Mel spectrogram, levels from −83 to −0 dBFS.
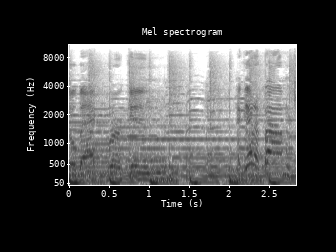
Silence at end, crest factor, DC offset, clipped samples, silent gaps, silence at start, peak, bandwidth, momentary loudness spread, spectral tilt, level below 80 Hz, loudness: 0 s; 14 dB; under 0.1%; under 0.1%; none; 0 s; -6 dBFS; 9.8 kHz; 4 LU; -6 dB/octave; -24 dBFS; -21 LUFS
